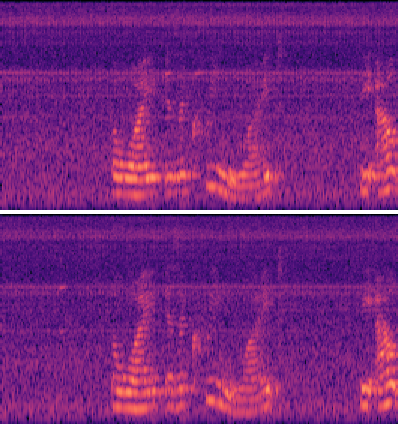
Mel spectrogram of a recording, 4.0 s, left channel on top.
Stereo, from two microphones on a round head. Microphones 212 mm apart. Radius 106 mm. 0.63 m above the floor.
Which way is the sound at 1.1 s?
10° right (ahead or behind).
